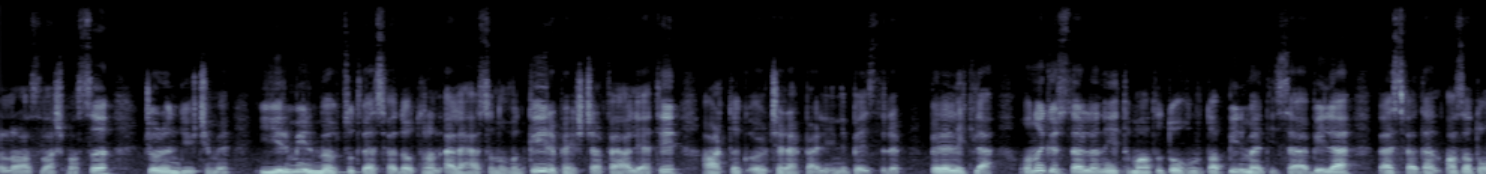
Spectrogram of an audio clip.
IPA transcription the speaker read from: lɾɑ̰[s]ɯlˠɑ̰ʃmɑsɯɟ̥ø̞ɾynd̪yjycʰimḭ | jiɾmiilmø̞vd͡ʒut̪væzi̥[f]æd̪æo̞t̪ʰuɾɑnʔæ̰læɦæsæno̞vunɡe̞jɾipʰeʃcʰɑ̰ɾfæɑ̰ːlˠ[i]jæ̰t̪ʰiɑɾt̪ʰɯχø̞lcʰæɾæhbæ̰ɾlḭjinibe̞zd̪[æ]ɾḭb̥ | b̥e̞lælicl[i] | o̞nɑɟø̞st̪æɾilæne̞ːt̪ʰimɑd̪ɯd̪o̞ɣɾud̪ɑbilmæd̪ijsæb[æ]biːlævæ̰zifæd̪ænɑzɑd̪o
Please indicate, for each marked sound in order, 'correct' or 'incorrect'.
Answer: incorrect, correct, correct, incorrect, incorrect, correct

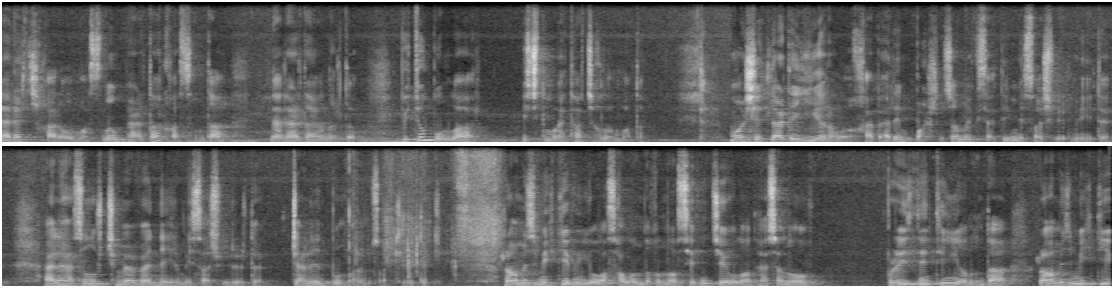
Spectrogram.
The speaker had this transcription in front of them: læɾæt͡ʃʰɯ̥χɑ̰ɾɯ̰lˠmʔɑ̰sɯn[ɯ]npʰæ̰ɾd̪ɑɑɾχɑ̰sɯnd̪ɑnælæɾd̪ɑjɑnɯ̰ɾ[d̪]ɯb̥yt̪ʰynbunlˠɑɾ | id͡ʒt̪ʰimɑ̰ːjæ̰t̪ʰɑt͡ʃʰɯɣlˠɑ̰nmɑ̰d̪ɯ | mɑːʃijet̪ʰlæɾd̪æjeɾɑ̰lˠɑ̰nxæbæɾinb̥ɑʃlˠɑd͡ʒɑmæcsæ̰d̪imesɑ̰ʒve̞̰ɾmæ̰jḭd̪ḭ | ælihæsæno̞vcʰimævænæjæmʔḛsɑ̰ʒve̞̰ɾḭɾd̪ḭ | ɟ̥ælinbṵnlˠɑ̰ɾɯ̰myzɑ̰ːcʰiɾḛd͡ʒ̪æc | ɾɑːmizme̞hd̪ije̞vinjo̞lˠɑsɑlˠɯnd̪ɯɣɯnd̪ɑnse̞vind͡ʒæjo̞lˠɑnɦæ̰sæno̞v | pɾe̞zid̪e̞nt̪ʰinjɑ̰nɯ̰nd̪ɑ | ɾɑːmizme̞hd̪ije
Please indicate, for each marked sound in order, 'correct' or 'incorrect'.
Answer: correct, correct

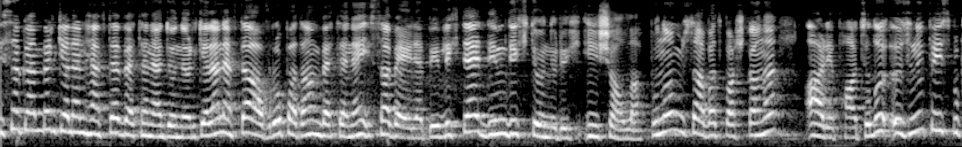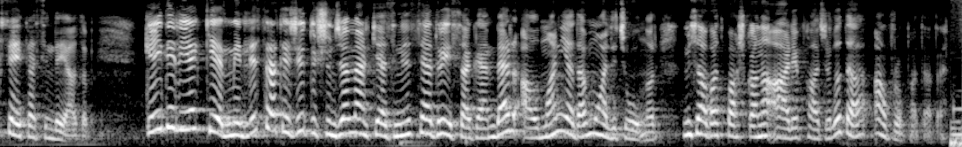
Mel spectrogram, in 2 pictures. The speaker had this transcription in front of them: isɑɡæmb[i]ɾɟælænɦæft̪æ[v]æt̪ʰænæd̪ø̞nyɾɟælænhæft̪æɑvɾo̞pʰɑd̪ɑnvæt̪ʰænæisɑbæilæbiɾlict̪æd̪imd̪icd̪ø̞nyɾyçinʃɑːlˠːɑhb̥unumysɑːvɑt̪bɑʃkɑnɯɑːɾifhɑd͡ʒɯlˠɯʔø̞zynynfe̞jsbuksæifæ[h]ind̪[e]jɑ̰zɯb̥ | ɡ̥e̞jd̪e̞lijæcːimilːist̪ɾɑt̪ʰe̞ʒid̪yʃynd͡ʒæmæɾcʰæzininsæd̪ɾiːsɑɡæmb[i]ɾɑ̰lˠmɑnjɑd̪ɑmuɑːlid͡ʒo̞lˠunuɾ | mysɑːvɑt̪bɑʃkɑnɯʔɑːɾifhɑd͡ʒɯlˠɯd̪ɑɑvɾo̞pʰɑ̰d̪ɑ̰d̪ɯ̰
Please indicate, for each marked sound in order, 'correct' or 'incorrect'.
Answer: incorrect, correct, incorrect, incorrect, incorrect

